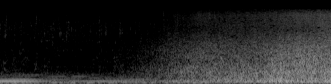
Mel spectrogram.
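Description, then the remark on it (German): Ocean waves wash and swell around an old dhow sailing in a mild north wind on a sunny day, with a steady rush of wind, starting with a low rumbling hum and building into a broad, loud surge of surf noise by the end. “Strahlender Sonnenschein, ein milder Nordwind in den Segeln, die Planken der alten Dau knarren in den Wellen”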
